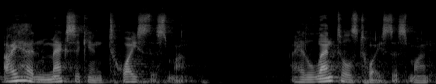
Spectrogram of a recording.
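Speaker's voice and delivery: low, very soft self-talk; dawning realisation. Retold or imitated. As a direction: let it dawn on you quietly. Quiet realisation after it dawned.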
